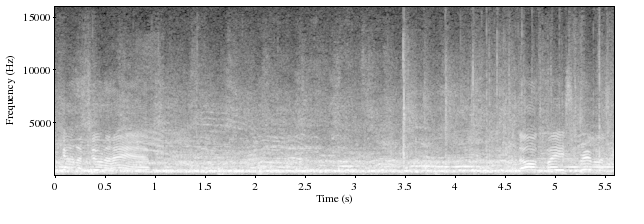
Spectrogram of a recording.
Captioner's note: audience barking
